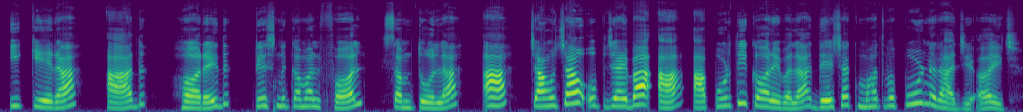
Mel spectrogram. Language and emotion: Maithili, neutral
